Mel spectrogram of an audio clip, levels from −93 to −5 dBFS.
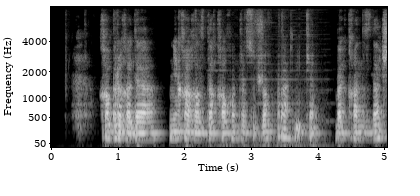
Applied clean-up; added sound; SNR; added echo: neural separator model SepFormer DNS4.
